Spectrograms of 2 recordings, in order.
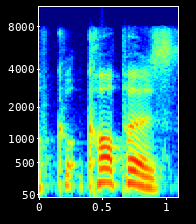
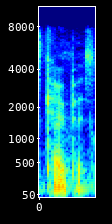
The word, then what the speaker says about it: Copa's: Oh, Coppers. It's Copa's.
